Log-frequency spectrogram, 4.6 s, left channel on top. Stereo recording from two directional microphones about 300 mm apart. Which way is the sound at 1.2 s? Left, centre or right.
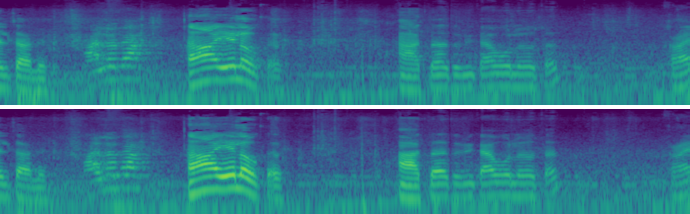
Right.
